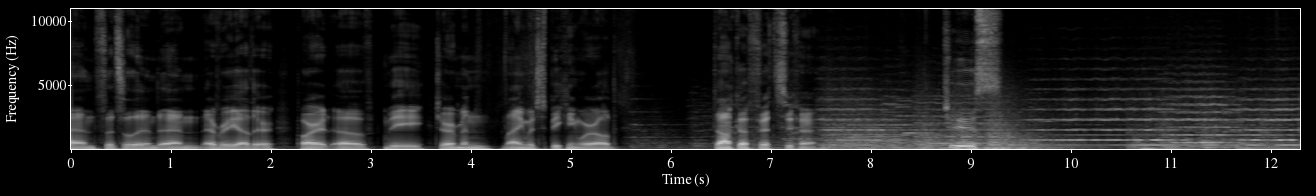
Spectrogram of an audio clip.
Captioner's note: speaking German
